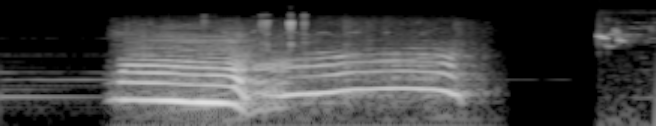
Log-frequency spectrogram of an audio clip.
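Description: A moose lets out a long, low moaning call that slides down in pitch.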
